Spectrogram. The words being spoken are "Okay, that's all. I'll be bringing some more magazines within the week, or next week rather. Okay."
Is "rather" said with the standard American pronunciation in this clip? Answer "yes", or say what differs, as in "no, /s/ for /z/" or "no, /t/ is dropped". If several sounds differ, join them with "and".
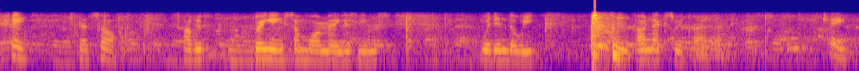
no, /ð/ is dropped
